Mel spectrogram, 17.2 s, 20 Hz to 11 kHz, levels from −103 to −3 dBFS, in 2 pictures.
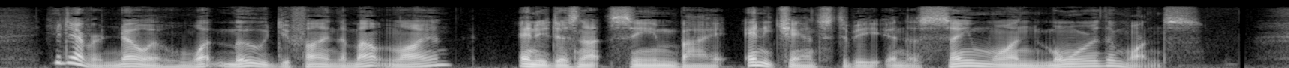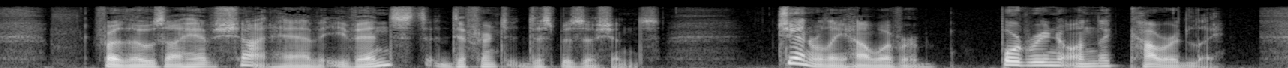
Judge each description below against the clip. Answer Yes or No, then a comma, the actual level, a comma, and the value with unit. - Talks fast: No, average, 150 wpm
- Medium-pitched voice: No, very low, 90 Hz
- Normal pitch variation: No, wide, 6.7 semitones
